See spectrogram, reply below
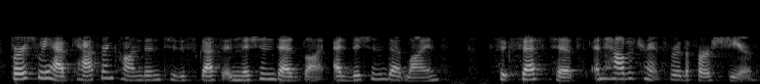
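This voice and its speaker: Formal woman host, phone-like sound. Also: medium pitch. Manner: formal, reading from prepared text. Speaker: host introducing a presenter. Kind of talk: scripted webinar introduction. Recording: phone-like narrow band.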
